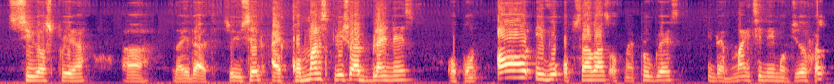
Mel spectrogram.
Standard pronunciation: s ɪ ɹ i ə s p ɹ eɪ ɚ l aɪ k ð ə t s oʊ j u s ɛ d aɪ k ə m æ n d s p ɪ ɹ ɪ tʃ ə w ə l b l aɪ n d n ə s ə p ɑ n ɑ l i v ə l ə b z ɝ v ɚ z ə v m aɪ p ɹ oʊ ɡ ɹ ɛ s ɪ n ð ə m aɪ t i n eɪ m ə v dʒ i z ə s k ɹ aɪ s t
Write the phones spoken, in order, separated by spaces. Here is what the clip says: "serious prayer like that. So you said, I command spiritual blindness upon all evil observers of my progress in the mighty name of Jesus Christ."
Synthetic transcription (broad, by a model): s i ɹ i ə s p ɹ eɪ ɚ l aɪ k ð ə t s oʊ j u s ɛ d aɪ k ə m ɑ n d s p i ɹ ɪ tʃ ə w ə l b l aɪ n d n ə s ə p ɑ n ɑ l i v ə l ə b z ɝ v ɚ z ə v m aɪ p ɹ oʊ ɡ ɹ ɛ s ɪ n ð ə m aɪ t i n eɪ m ə v dʒ i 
